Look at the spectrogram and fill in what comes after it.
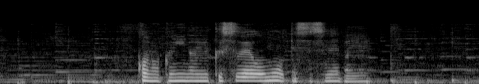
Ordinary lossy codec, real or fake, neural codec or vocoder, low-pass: none; fake; codec, 44.1 kHz, 2.6 kbps, SNAC; 7.2 kHz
